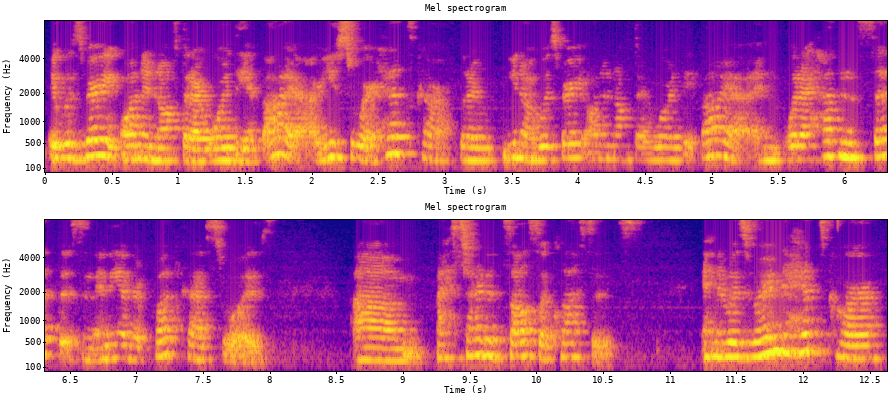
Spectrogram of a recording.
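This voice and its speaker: With a voice on the high side, a dark tone and a slightly fast pace, a young woman from Tanzania shares her personal story as an interview guest. She's candid and conversational, using many fillers, in an echoey room.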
